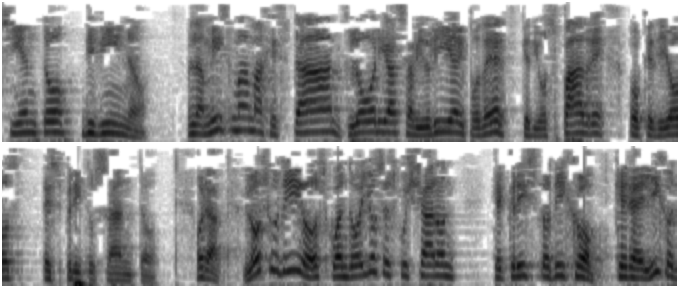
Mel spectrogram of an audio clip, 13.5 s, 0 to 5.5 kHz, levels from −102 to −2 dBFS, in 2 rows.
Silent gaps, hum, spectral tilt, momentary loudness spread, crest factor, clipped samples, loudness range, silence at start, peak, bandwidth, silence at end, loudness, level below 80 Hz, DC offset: none; none; -8 dB/octave; 9 LU; 16 dB; under 0.1%; 3 LU; 0 s; 0 dBFS; 5.4 kHz; 0 s; -16 LUFS; -30 dBFS; under 0.1%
